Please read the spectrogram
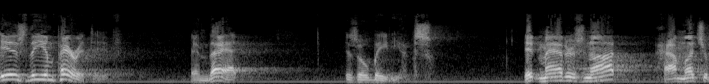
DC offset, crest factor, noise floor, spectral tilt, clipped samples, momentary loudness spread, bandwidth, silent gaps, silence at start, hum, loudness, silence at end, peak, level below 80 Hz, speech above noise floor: under 0.1%; 16 dB; -45 dBFS; -5 dB/octave; under 0.1%; 16 LU; 11.5 kHz; none; 0 s; none; -18 LUFS; 0 s; -4 dBFS; -60 dBFS; 27 dB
